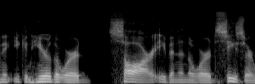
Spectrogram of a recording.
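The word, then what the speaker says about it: שַׂר: so the the Hebrew noun is the word SAR that's how You' pronounce it okay we actually have a modern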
